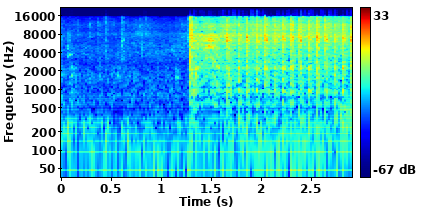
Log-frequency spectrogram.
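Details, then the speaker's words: Jeep Wrangler Sport that suddenly died while driving; cranks steadily but never fires, check engine light on, no spark at test plug. "प्रक करने के time कोई spark नहीं आ रहा जैसा कि आप देख सकते हैं कोई स्पार्क नहीं आ रहा"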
